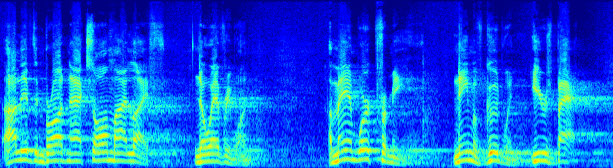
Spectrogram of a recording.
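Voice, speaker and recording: A man's voice: on the high side, big pitch swings, slow pace, long pauses, bright, forceful tone, exaggerated voice. An actor playing a blunt, impatient small-town man with clipped, folksy speech in a 1940s-style radio drama. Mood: brisk, blunt. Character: blunt, impatient small-town planter who trusts facts. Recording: live stage, long hall reverb.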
